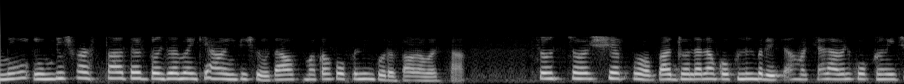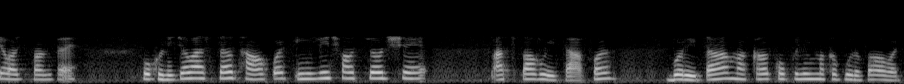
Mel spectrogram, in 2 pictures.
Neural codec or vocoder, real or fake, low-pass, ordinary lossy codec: codec, 16 kHz, 1 kbps, FunCodec, trained on Chinese and English, 50 frames a second; fake; 3.6 kHz; none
